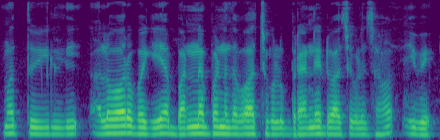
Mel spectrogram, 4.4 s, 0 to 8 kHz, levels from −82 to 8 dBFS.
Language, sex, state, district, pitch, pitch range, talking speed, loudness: Kannada, male, Karnataka, Koppal, 140 Hz, 135-150 Hz, 165 wpm, -17 LUFS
